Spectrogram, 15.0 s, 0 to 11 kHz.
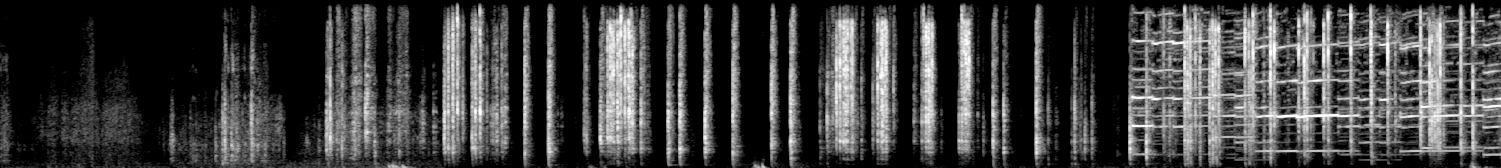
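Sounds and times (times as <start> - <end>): plastic toy pieces clicking: 3.2 - 15.0
tinkling bell-like melody: 11.3 - 15.0.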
